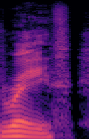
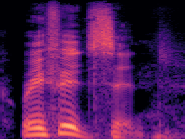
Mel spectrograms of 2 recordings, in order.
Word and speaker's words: Ralph Ineson: I believe it's pronounced Rafe. Rafe Ineson or Ralph Ineson. He will be playing. He's British, so it's probably Rafe.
